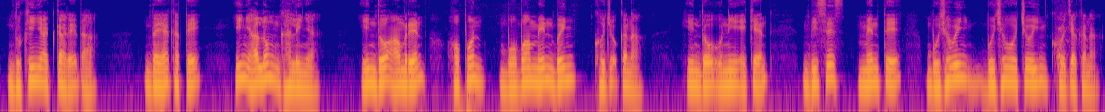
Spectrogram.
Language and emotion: Santali, fearful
